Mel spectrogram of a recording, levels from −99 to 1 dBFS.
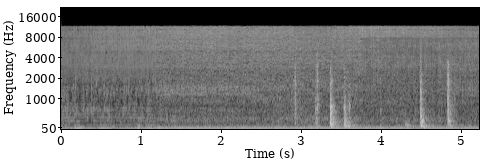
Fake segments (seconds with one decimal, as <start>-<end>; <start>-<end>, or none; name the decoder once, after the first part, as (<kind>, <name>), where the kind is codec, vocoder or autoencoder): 0.0-1.2 (vocoder, BigVGAN v2)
